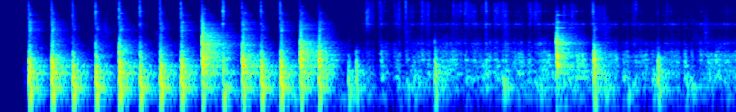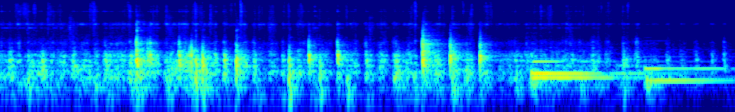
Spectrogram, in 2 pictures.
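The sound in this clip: Stone pestle crushing seeds such as nettle and plantain seed, along with herbs, in a flat dish for a breakfast ritual. A quick, steady run of sharp stone knocks gives way to slower, irregular clinks and taps.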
